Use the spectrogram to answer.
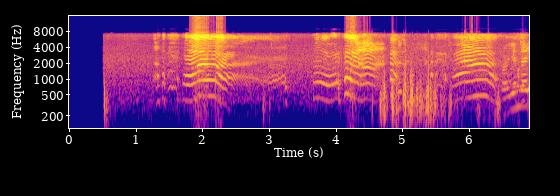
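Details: Baby girl crying in repeated loud, wavering wails with short whimpers and catches of breath between bursts; infant crying.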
